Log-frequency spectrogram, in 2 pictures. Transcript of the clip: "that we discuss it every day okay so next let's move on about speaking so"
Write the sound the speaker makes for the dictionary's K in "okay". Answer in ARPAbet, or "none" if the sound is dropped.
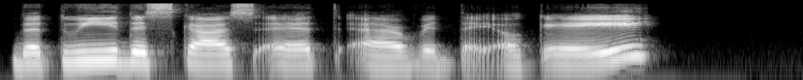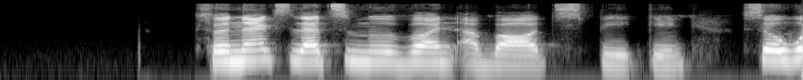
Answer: K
